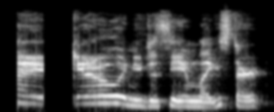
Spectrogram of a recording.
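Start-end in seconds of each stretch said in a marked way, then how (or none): 0.2-1.2 big half-orc man's voice, put very high. Voicing a half-orc man who stands up: half-orc man voice. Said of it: "this large half-orc man stand up".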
